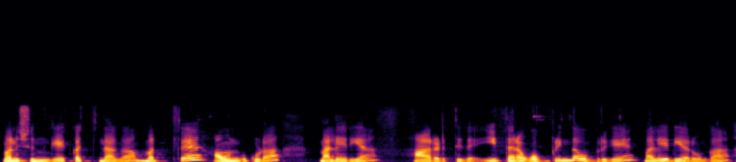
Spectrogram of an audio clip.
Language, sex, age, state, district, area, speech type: Kannada, female, 18-30, Karnataka, Mandya, rural, spontaneous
